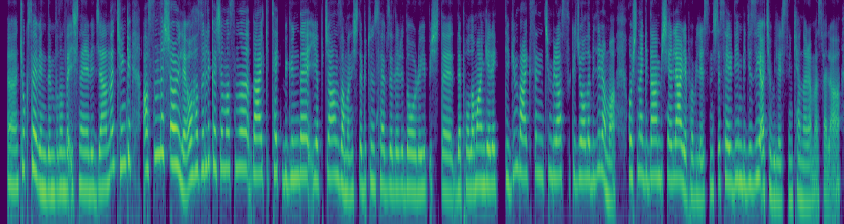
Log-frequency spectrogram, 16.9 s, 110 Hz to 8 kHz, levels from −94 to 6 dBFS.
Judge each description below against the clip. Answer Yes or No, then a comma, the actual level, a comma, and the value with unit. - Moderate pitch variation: Yes, average, 4.8 semitones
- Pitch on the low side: No, very high, 250 Hz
